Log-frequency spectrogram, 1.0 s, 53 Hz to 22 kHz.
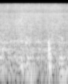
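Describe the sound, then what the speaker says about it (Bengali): Onions and onion paste frying in a pan, a steady loud sizzle with a brief stirring scrape partway through. "তো আমি 1 মিনিট পেঁয়াজগুলো ভাজিয়া নিব।"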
